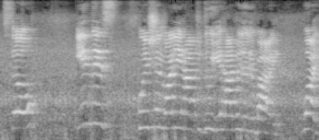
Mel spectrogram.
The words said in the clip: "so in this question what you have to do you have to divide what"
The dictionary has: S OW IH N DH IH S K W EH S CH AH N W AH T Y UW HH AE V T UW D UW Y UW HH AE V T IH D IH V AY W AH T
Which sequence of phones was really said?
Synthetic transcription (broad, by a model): S OW IH N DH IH S K W EH S CH AH N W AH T Y UW HH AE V T UW D UW Y UW HH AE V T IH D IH B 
